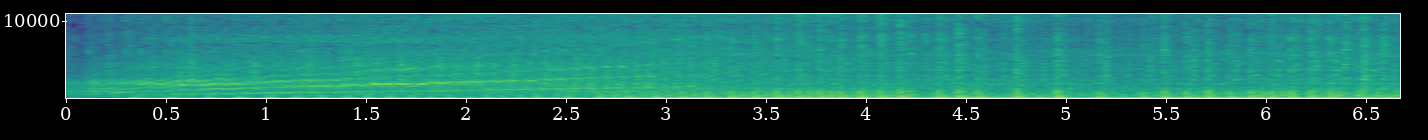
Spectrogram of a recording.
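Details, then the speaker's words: Vintage Douglas engine, first cold start after 40 years under a hedge, carb jets recleaned and mixture screw adjusted, no silencer: catches and settles into a steady, even beat around 2.5 firings a second, running cleanly on its own. "there we go the Douglas does live and don't actually sound nice oh even without a silencer on she sounds really good"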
